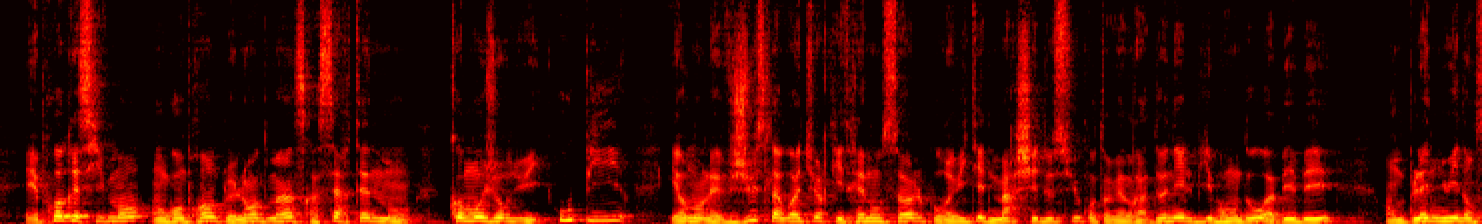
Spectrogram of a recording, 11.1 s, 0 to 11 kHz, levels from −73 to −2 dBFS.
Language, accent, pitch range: French, French, 140-180 Hz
